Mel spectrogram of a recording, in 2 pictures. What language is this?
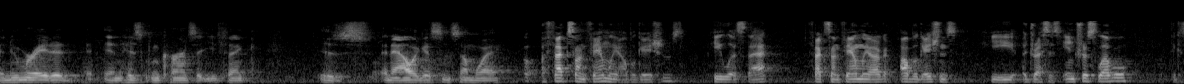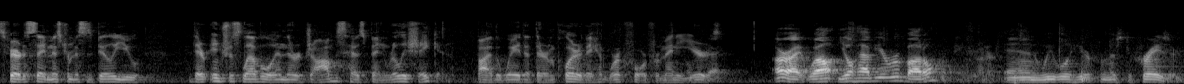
English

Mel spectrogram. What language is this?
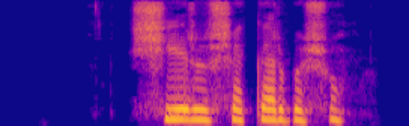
Pashto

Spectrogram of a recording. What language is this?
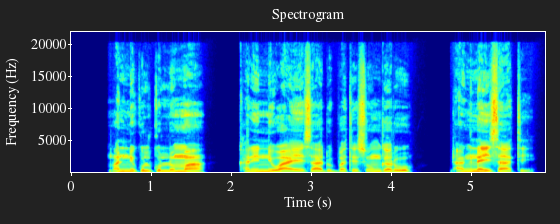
Oromo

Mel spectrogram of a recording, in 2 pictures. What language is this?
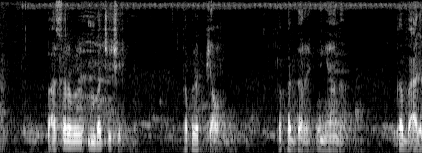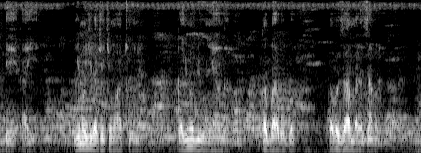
Dagbani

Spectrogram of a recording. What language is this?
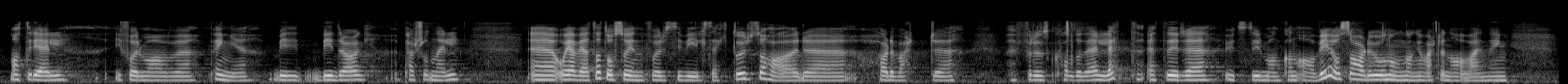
Norwegian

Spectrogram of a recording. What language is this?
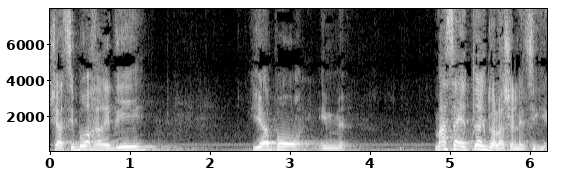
Hebrew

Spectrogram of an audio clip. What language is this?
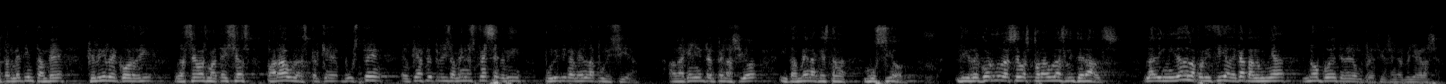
Catalan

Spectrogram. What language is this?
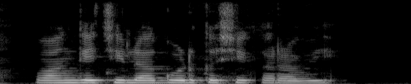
Marathi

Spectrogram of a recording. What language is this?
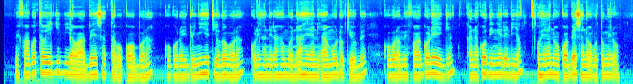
Kikuyu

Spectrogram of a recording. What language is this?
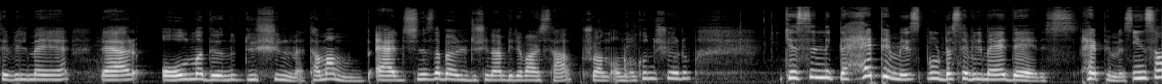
Turkish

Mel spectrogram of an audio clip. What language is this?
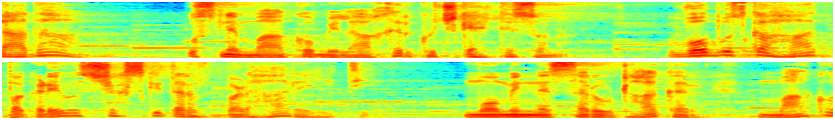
Urdu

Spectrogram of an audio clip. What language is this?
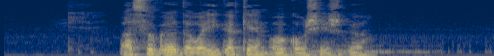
Ormuri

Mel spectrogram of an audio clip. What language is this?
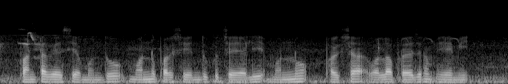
Telugu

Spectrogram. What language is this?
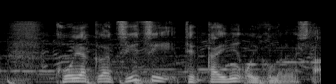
Japanese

